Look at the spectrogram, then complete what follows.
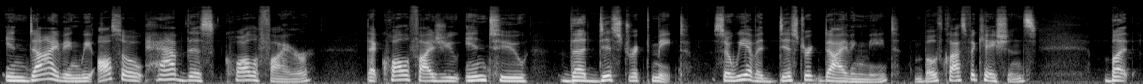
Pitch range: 140-185 Hz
